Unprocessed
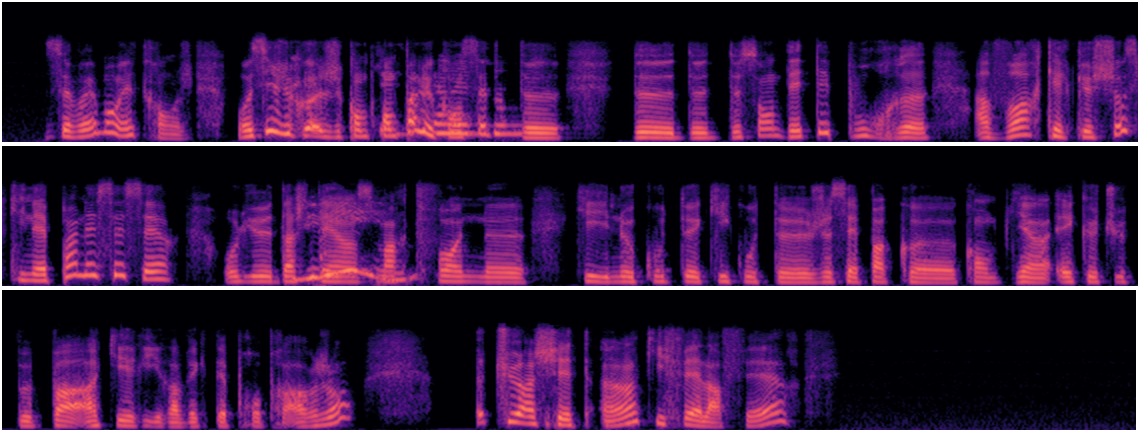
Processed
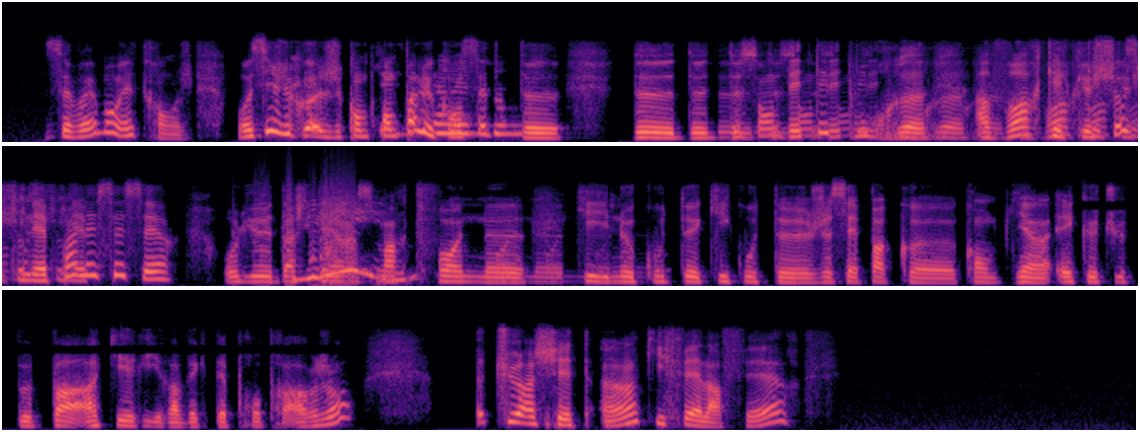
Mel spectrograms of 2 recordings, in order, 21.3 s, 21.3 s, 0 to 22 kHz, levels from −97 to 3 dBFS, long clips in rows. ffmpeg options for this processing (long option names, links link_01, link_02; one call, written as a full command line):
ffmpeg -i in.wav -filter_complex "[0:a]asplit=3[link_01][link_02][link_03];[link_01]afade=type=out:start_time=4.48:duration=0.02[link_04];[link_02]aecho=1:1:244|488|732|976:0.376|0.128|0.0434|0.0148,afade=type=in:start_time=4.48:duration=0.02,afade=type=out:start_time=7.64:duration=0.02[link_05];[link_03]afade=type=in:start_time=7.64:duration=0.02[link_06];[link_04][link_05][link_06]amix=inputs=3:normalize=0,asettb=1/sr,asplit=3[link_07][link_08][link_09];[link_07]atrim=end=8.544[link_10];[link_08]atrim=start=8.54:end=9.32,asetpts=PTS-STARTPTS,afade=type=in:duration=0.004:curve=qsin,afade=type=out:start_time=0.776:duration=0.004:curve=qsin,asoftclip=type=hard:threshold=-26dB[link_11];[link_09]atrim=start=9.316[link_12];[link_10][link_11]acrossfade=duration=0.004:curve1=hsin:curve2=qsin[link_13];[link_13][link_12]acrossfade=duration=0.004:curve1=qsin:curve2=hsin,asplit=2[link_14][link_15];[link_15]afade=type=in:start_time=9.88:duration=0.01,afade=type=out:start_time=10.29:duration=0.01,aecho=0:1:310|620|930:0.237137|0.0711412|0.0213424[link_16];[link_14][link_16]amix=inputs=2:normalize=0,asettb=1/sr,asplit=3[link_17][link_18][link_19];[link_17]atrim=end=12.064[link_20];[link_18]atrim=start=12.06:end=13.17,asetpts=PTS-STARTPTS,afade=type=in:duration=0.004:curve=qsin,afade=type=out:start_time=1.106:duration=0.004:curve=qsin,tiltshelf=frequency=970:gain=-3.5[link_21];[link_19]atrim=start=13.166[link_22];[link_20][link_21]acrossfade=duration=0.004:curve1=hsin:curve2=qsin[link_23];[link_23][link_22]acrossfade=duration=0.004:curve1=qsin:curve2=hsin,asplit=3[link_24][link_25][link_26];[link_24]afade=type=out:start_time=13.84:duration=0.02[link_27];[link_25]asuperstop=centerf=3800:order=20:qfactor=3.2,afade=type=in:start_time=13.84:duration=0.02,afade=type=out:start_time=16.34:duration=0.02[link_28];[link_26]afade=type=in:start_time=16.34:duration=0.02[link_29];[link_27][link_28][link_29]amix=inputs=3:normalize=0" out.wav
